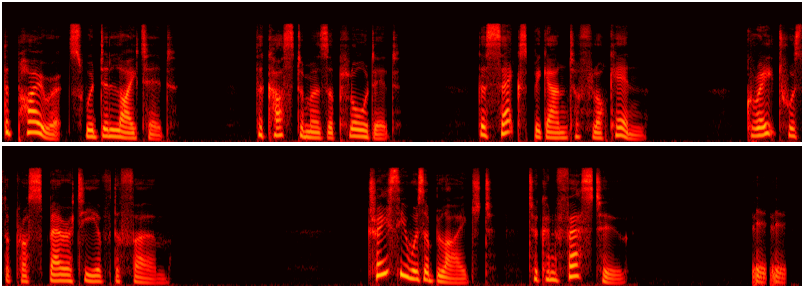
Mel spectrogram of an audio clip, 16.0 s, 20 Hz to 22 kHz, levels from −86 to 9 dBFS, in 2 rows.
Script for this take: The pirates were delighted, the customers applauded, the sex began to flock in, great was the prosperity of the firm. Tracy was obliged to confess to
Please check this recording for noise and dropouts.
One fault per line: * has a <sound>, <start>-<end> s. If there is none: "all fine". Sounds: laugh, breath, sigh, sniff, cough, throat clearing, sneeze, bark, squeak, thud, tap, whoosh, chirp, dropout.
* has a laugh, 15.5-15.9 s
